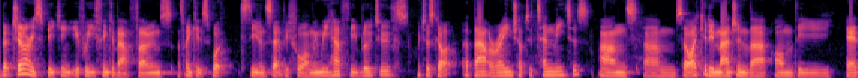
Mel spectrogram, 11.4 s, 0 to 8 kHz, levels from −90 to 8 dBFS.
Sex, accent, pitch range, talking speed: male, British, 115-125 Hz, 215 wpm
